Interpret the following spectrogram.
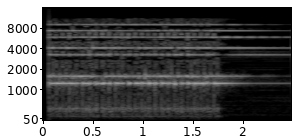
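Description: Old-style telephone bell ringing: a rapid trill of clapper strikes that starts abruptly and cuts off near the end, the bells ringing on for a moment.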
